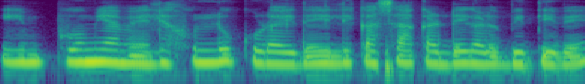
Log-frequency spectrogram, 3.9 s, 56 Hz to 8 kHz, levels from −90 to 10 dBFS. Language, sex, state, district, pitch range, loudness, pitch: Kannada, female, Karnataka, Raichur, 185-210 Hz, -13 LUFS, 195 Hz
